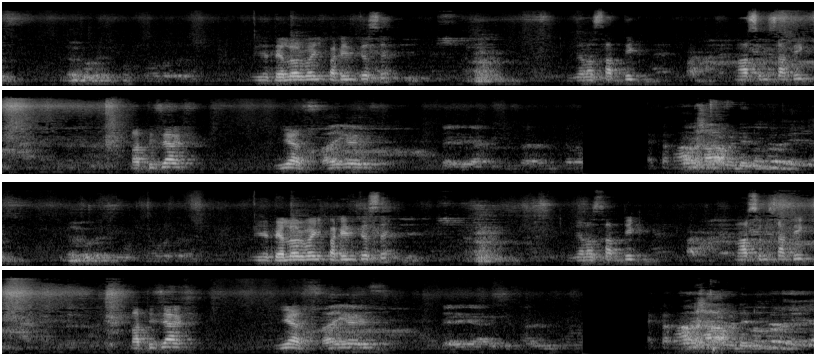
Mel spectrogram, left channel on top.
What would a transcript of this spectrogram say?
দেলোয়ার ভাই পাঠিয়ে দিতেছে, আমার সাদ্দিক, মাসুম সাদ্দিক, ভাতিজা ইয়াস।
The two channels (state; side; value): normal; both; correlation 0.51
